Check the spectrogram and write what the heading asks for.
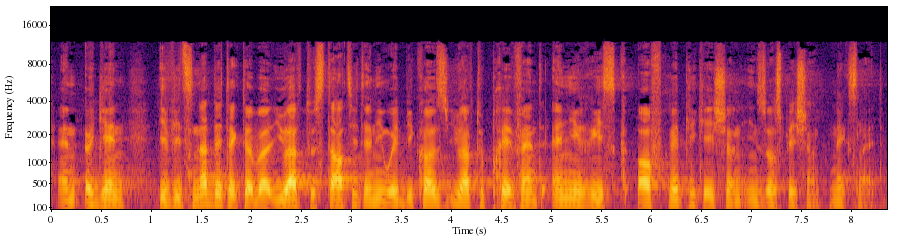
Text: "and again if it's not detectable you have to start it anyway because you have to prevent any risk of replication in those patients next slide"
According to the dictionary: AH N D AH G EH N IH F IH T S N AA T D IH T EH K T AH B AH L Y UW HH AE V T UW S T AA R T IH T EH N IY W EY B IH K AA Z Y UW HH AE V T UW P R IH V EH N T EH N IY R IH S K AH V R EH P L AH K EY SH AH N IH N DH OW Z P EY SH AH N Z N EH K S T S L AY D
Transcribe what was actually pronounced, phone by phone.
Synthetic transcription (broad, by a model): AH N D AH G EH N IH F IH T S N AA T D IH T EH K T AH B AH L Y UW HH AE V T UW S T AA R T IH T EH N IY W EY B IH K AA Z Y UW HH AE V T UW P R IH V EH N T EH N IY R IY S K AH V R EH P L AH K EY SH AH N IH N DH OW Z P EY SH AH N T N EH K S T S L AY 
